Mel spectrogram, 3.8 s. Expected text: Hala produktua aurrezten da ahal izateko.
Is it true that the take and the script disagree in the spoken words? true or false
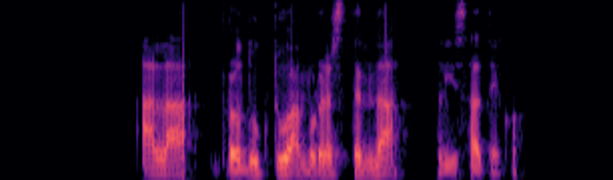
false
